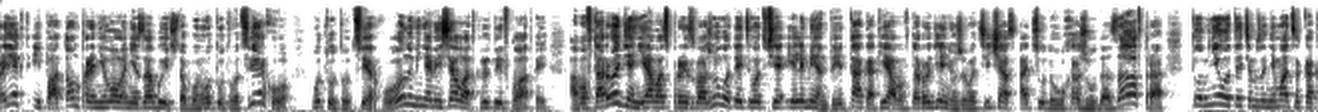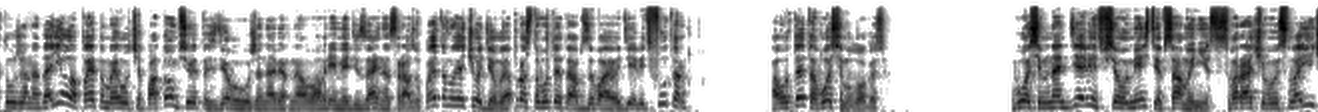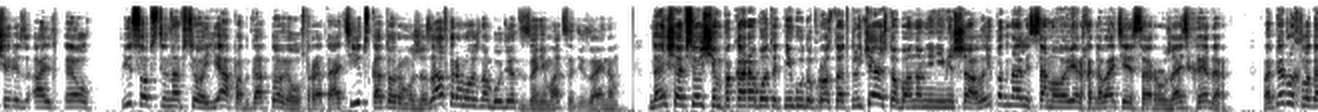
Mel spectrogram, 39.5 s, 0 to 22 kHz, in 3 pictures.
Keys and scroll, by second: 18.4 ctrl+g, 18.6 ctrl+r, 21.2 ctrl+g, 21.7 ctrl+r, 23.1 ctrl+], 24.6 ctrl+shift+[, 25.2 alt+l, 28.5 ctrl+s, 37.3 ctrl+s.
